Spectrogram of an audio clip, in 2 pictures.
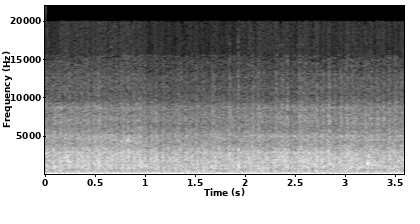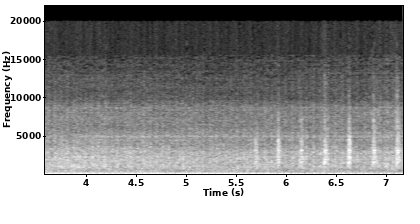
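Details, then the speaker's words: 1951 Chevrolet half-ton truck, long sitting, old fuel: steady low-drone idle needing heavy choke to keep running; very lean, more air than fuel, idle circuits not cleaned and needle and seat suspected sticking. "Well, so that tells me it's running really lean. It's getting way more air than fuel, so we're still lacking fuel."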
